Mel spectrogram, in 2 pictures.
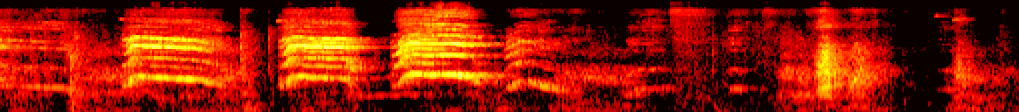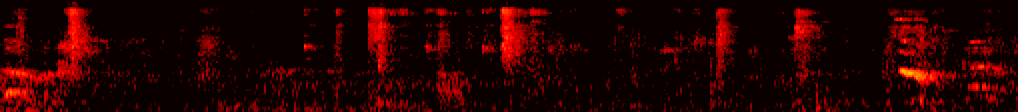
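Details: Brittany puppies in crate training at a kennel: three loud high whining cries in the first seconds, then short yips and rustling, fading to near quiet with one last brief whine at the end.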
